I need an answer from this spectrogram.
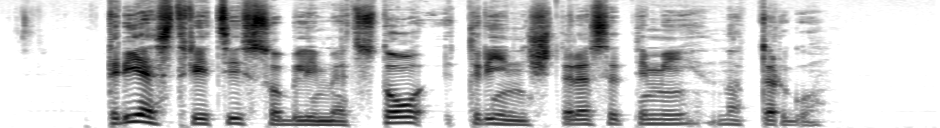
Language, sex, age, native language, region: Slovenian, male, 18-29, Hungarian, Pomurje region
